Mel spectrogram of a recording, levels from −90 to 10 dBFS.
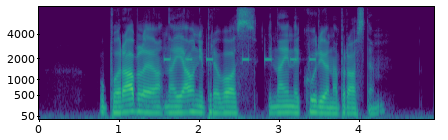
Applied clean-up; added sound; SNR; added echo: neural diffusion model UNIVERSE++.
